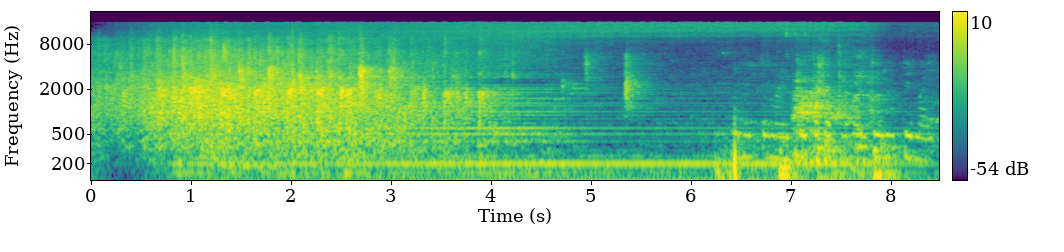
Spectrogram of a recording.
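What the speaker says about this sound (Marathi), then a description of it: "आपण सर्वजण जाई खामकर मॅडम यांच्या कार्याला सलाम म्हणून टाळ्या वाजवून त्यांचं कौतुक करूया" An audience claps at a commemorative program for Sane Guruji's birth anniversary; the dense clapping swells and fades, leaving a room hum and a voice speaking.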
